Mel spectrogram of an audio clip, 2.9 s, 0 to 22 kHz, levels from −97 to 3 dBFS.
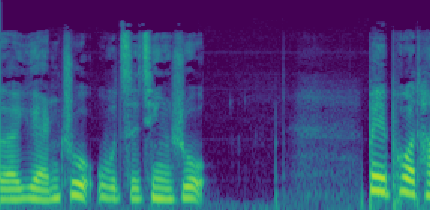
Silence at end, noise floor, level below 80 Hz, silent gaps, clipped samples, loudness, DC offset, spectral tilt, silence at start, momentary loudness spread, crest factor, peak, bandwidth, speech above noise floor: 0 s; -53 dBFS; -52 dBFS; none; under 0.1%; -19 LUFS; under 0.1%; -6.5 dB/octave; 0 s; 7 LU; 18 dB; -2 dBFS; 13.5 kHz; 36 dB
